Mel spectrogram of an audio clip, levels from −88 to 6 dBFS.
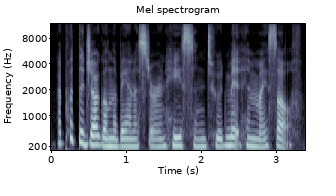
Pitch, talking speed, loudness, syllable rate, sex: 210 Hz, 230 wpm, -18 LUFS, 6.0 syllables/s, female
